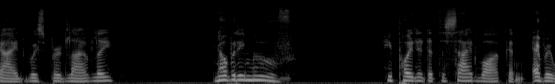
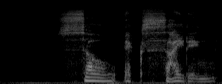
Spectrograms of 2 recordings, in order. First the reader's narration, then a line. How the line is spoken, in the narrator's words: the guide whispered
